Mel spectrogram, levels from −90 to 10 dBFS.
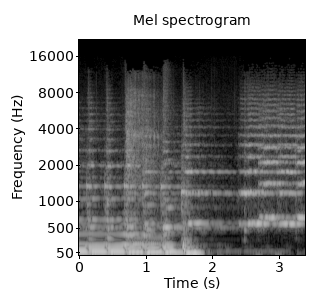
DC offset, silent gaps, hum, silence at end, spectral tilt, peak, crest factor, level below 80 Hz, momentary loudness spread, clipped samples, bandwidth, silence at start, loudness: under 0.1%; none; none; 0 s; -5 dB/octave; -6 dBFS; 14 dB; -22 dBFS; 12 LU; under 0.1%; 12 kHz; 0 s; -20 LUFS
